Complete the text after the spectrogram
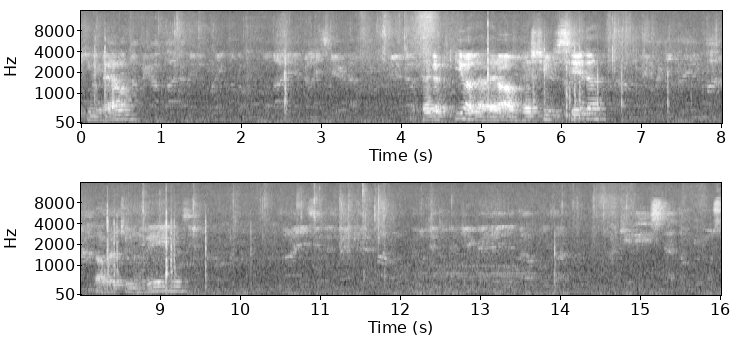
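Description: Stiff paper rustles and crinkles as it is folded.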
